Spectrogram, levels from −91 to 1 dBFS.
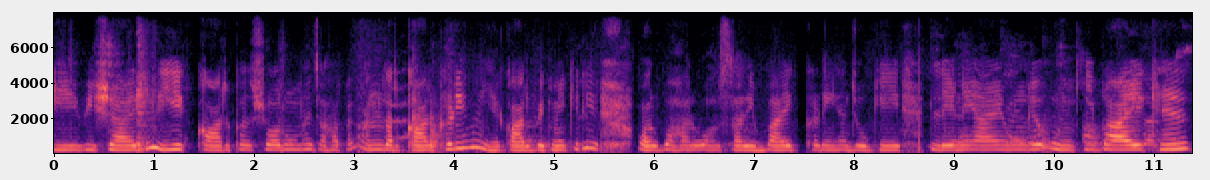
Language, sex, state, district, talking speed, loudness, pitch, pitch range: Hindi, female, Uttar Pradesh, Budaun, 175 wpm, -27 LUFS, 250 Hz, 240-270 Hz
